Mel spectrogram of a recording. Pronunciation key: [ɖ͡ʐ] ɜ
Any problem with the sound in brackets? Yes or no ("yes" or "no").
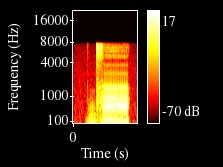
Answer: yes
